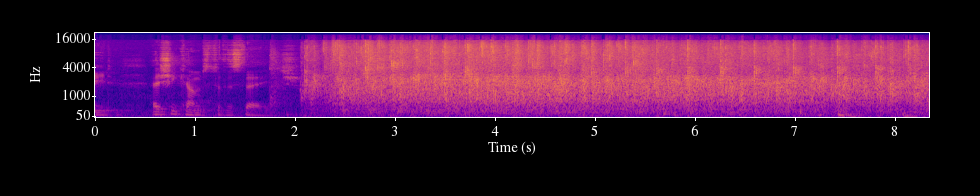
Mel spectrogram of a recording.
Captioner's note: audience claps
